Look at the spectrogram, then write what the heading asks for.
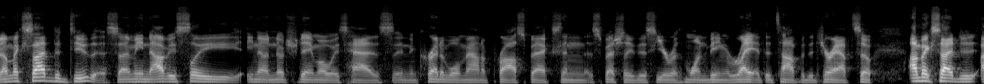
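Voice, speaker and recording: A man appearing as a guest analyst on a podcast, talking through his views in a relaxed, thoughtful way with casual fillers. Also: on the low side, dry recording, clean studio sound. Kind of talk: conversational podcast interview.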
